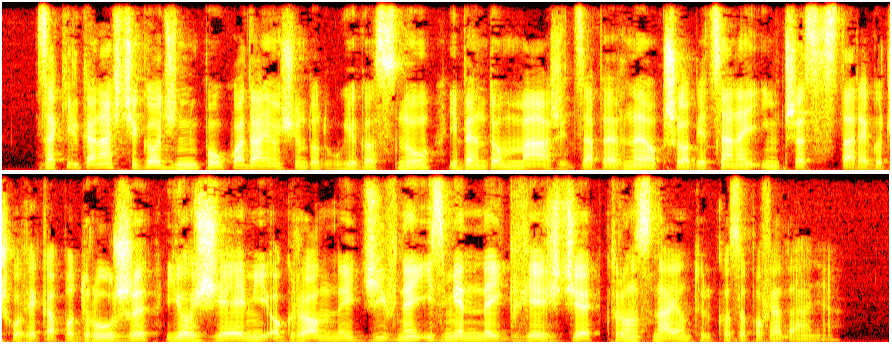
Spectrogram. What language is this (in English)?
Polish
